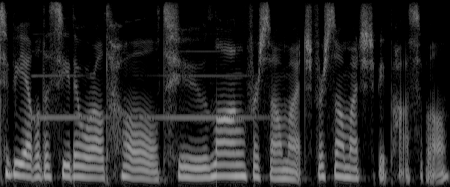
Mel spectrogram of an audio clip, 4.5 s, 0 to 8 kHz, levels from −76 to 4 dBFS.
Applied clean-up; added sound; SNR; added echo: none; Wind instrument, woodwind instrument; 19 dB; none.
